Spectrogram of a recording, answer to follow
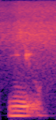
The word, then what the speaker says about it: mu: and so i'll write out kind of the pronunciations a little bit so that's sigma that's mu and for all the pokemon fans out there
